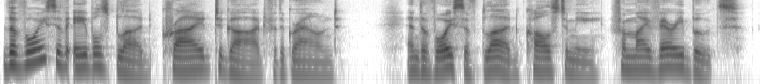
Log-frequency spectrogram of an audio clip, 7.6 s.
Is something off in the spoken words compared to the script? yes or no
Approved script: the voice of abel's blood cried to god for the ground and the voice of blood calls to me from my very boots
no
